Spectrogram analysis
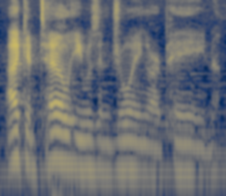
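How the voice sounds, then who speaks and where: A man's voice: medium pitch, normal speed, pushed and bright, faint music behind. A man reading a scary story as a narrator, with dramatic, earnest delivery. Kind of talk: dramatic scripted narration of a creepypasta.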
